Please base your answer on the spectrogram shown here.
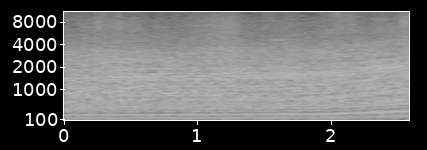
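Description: A race truck in the NASCAR Heat 3 video game accelerates out of the pit stop, its engine producing a steady loud drone that rises gradually in pitch, with no other sounds over it.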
